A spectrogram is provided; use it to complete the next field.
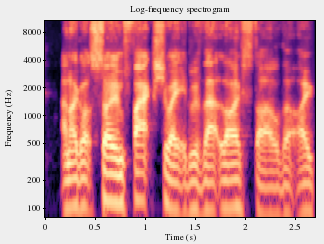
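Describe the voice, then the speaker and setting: A man with a southern English accent talks at a very fast pace, with a very deep, low pitch and fairly even intonation. The recording is very clean and dry, close with no echo, and the background is silent. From England, Cambridgeshire. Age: 30s. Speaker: drum and bass producer. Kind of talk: interview.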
